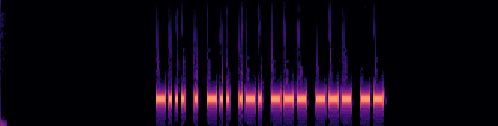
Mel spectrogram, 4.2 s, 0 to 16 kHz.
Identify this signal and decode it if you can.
Morse code, heard as a keyed tone, about 46 wpm, 700 Hz. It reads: BEDROOM
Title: Seven Letter Words - 45wpm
